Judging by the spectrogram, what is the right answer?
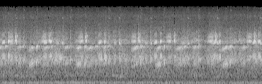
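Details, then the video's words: Croaking frogs in a pond, loud rattling pulsed calls delivered in clustered bursts about every half second, several frogs answering one another over soft background hiss. "Sounds Of Frogs Croaking In A Pond"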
